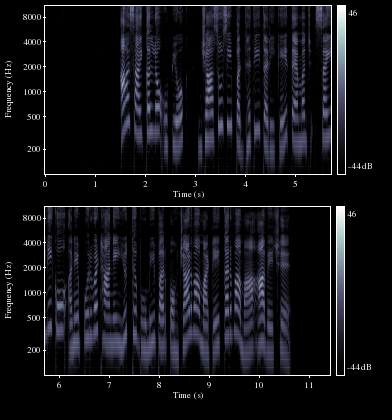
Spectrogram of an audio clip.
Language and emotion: Gujarati, neutral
